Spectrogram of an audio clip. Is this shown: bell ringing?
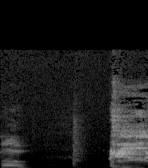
no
